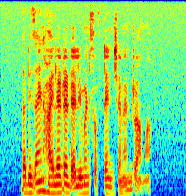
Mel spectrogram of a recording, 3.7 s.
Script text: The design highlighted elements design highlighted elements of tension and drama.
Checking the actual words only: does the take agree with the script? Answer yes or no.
no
